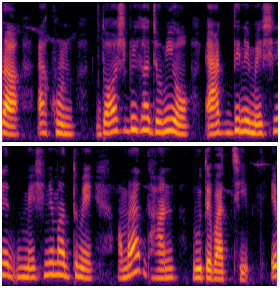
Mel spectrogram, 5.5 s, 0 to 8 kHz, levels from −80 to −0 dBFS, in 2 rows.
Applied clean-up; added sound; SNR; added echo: none; none; none; none.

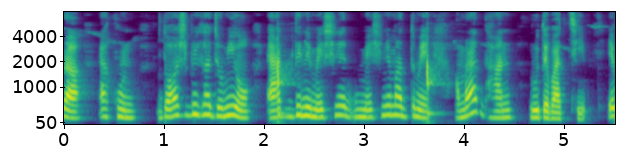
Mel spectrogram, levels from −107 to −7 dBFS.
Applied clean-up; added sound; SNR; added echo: classical method log-MMSE.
